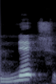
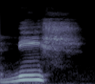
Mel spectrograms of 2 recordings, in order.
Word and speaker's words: niche: You don't pronounce the E, so you can't say like, oh, it's a niche.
